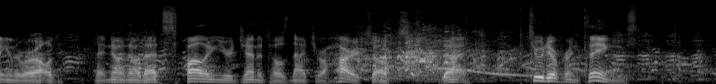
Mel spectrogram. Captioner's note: laughter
